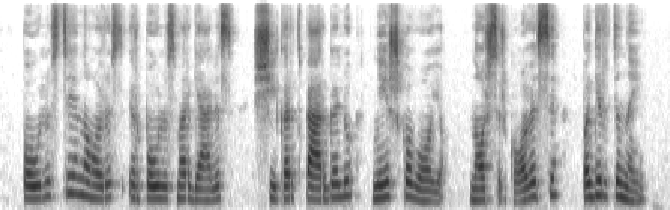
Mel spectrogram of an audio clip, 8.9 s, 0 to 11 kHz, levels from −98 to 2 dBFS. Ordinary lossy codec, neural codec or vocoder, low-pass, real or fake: AAC, 64 kbps; vocoder, 22.05 kHz, 80 mel bands, Vocos; 9.9 kHz; fake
